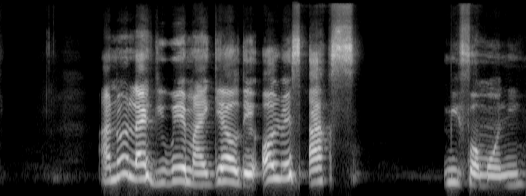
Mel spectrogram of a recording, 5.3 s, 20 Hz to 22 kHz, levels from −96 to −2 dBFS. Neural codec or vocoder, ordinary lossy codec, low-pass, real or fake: autoencoder, 48 kHz, 128 numbers a frame, DAC-VAE, trained on Japanese speech; none; none; fake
